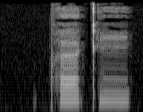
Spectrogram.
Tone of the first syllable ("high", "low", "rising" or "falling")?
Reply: high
